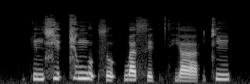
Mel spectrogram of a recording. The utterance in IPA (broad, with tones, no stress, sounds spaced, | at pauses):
k ĩ˧ n ɕ e˦ ʔ t͡ɕ ɔ˦ ŋ o˨ ʔ s o˨ ʔ p w a˧ s e˨ k̚ t͡sʰ j a˨˩ | t͡ɕ ĩ˧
